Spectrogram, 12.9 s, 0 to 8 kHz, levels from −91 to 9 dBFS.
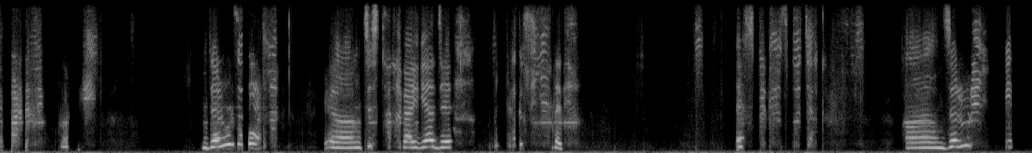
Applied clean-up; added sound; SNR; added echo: neural diffusion model UNIVERSE++.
